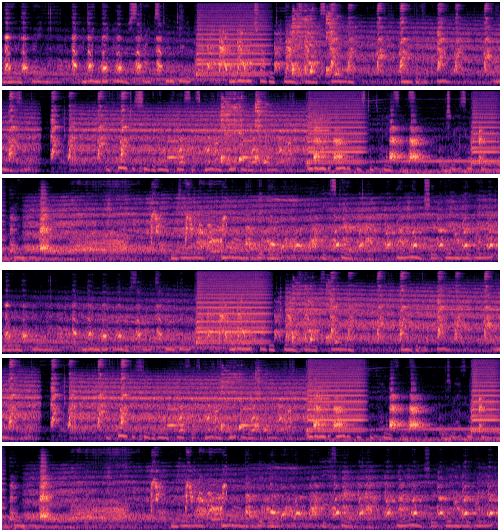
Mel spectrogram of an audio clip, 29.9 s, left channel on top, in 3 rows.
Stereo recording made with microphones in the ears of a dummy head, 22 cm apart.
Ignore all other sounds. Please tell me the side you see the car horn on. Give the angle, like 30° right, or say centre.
20° right.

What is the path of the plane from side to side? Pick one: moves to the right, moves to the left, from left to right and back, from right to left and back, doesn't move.
moves to the left.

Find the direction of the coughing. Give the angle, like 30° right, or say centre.
50° left.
